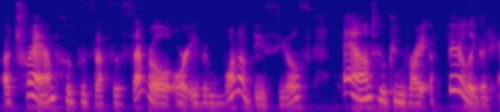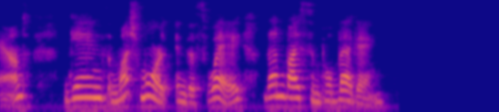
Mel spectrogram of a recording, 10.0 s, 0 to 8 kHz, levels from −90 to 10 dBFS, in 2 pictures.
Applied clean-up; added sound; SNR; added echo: none; none; none; none.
